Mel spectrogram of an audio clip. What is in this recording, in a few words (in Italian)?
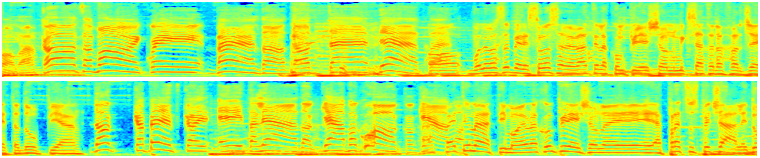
spot ristorante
